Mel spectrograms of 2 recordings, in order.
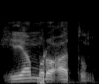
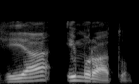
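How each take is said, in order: First: The two words run together without a stop. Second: A glottal stop separates the two words. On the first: The speaker calls it right. "তাহলে হবে হিয়ামরাতুন" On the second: The speaker calls it wrong. "আমরা বলি না"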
